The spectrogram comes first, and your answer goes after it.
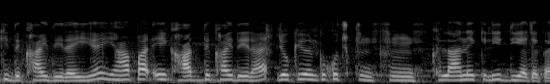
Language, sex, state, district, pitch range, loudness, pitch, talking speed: Hindi, female, Jharkhand, Jamtara, 190-225 Hz, -27 LUFS, 210 Hz, 240 wpm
